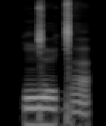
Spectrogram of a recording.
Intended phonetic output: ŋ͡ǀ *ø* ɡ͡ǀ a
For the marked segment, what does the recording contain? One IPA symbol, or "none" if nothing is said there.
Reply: ø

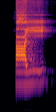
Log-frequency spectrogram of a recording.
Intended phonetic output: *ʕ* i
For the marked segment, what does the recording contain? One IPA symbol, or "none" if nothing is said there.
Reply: ʕ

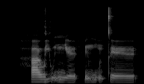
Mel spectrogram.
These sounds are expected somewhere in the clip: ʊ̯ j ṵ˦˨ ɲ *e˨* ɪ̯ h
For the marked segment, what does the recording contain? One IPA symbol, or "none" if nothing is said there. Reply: e˨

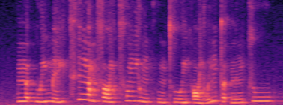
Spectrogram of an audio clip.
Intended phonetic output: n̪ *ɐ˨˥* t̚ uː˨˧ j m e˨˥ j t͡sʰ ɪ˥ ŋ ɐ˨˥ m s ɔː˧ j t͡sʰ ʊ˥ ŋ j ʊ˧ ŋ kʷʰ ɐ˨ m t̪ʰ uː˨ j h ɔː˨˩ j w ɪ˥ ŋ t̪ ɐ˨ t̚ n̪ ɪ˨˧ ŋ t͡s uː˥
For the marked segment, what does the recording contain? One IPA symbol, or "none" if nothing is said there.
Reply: ɐ˧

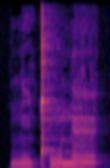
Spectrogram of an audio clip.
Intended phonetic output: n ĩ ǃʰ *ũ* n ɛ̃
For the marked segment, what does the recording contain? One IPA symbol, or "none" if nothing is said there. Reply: ũ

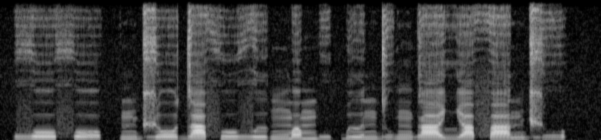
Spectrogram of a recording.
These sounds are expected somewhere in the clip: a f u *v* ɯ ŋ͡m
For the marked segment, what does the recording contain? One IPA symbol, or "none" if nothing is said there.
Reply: v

